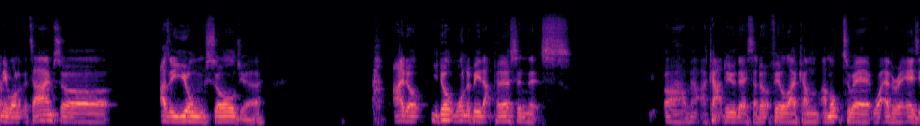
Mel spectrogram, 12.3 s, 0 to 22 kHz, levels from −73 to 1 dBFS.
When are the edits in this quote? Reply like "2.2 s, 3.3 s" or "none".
none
